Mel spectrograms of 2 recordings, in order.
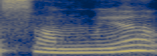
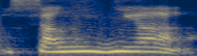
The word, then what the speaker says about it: संज्ञा: Sanya. Samya. Not samya. Sanya.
